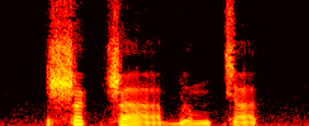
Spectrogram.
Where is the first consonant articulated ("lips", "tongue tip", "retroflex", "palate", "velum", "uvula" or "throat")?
retroflex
